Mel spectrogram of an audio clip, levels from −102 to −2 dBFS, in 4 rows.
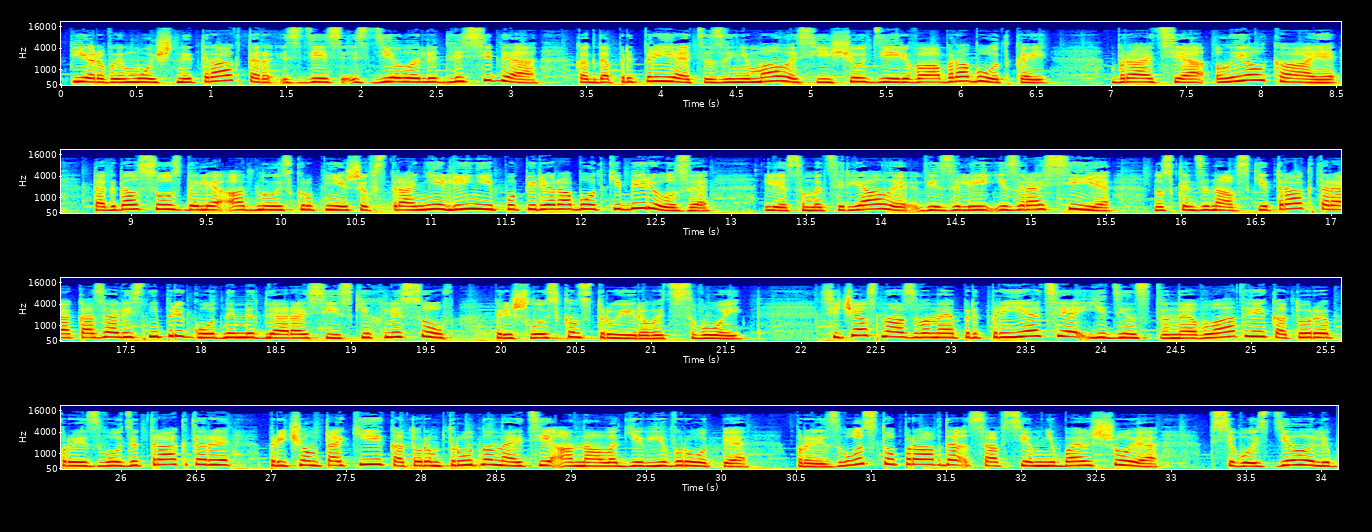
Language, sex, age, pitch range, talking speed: Russian, female, 20-39, 215-270 Hz, 115 wpm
